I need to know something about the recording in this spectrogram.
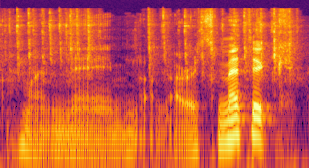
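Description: Keystrokes on a computer keyboard as a line of text is typed out, with a man's voice under it.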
